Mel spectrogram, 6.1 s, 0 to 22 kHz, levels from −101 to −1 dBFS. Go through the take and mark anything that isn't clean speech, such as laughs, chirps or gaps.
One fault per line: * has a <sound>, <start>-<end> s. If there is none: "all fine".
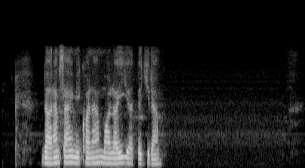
all fine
